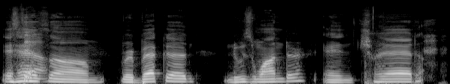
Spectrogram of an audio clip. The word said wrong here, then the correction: Neuenswander: No, I don't know who that is, but I doubt that's how you say her name. But you say Rebecca what? Nuzwander? – Yeah, Neuenswander. Neuenswander. Neuenswander.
